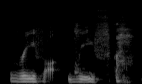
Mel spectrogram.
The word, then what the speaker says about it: Reek: they sort of drop Reek off. Sort of it rhymes with leak. Not with leaf.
